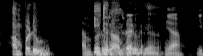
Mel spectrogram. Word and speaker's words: Ampadu: Ampadu, Ethan Ampadu's red.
